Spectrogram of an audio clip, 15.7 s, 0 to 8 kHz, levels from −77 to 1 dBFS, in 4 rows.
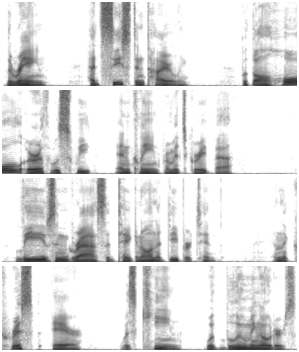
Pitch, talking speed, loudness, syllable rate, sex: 100 Hz, 135 wpm, -19 LUFS, 3.9 syllables/s, male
